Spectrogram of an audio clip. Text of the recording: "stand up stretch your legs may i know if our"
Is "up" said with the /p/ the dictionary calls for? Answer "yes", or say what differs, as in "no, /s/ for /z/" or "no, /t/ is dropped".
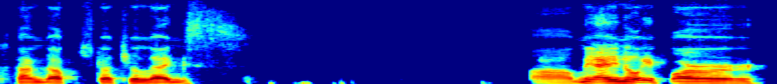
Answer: yes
